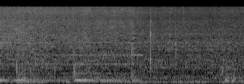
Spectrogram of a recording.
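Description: Half a kilogram of chicken pieces frying in hot oil in a karahi, a loud, continuous close-up sizzle with occasional faint clinks and stirring, no voices present.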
